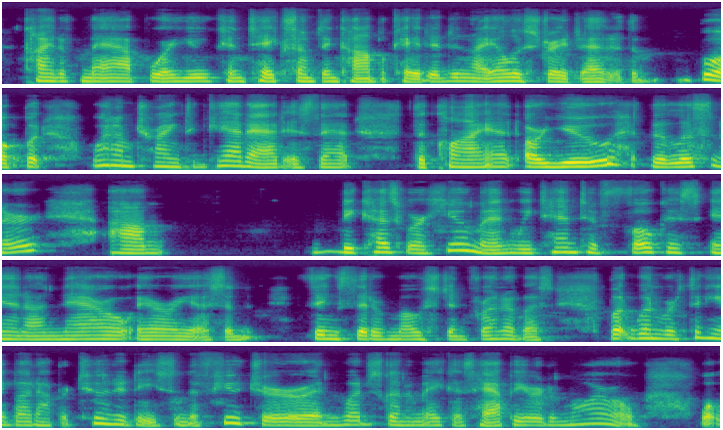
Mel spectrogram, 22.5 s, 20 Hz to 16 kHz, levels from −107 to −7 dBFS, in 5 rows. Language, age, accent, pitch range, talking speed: English, 60-79, American, 160-195 Hz, 185 wpm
